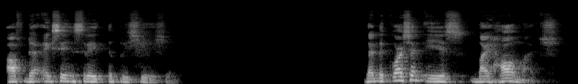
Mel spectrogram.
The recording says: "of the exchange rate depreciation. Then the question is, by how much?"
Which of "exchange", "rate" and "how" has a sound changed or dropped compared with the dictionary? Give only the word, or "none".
exchange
